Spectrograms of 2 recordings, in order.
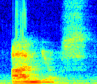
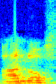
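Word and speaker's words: años: at the word anos the letter it is pronounced as if it is always written with a Y anos anos to ask how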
